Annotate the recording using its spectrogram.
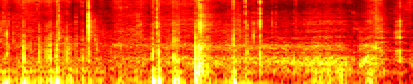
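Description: A cardboard box being handled and opened by hand: irregular scrapes, taps and crinkles.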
